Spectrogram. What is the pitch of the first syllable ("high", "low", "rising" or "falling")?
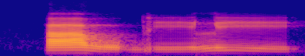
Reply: high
